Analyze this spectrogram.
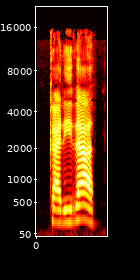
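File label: "caridad", Spanish, female, slow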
